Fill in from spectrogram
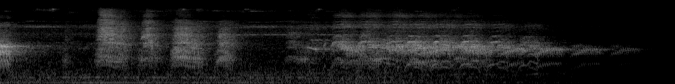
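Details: Wallace's standardwings at Labilabi, several birds calling animatedly at close range from a perch: loud harsh, crow-like bursts, then a broader overlapping rasping chorus that swells and fades out.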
